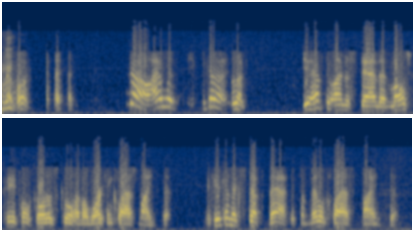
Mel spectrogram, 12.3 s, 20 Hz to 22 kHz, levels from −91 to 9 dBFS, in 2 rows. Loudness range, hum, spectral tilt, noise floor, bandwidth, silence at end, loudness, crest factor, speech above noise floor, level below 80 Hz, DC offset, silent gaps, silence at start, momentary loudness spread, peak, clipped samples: 2 LU; none; -5 dB/octave; -55 dBFS; 9.8 kHz; 0.25 s; -14 LUFS; 12 dB; 42 dB; -54 dBFS; under 0.1%; none; 0 s; 12 LU; -2 dBFS; under 0.1%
